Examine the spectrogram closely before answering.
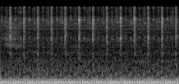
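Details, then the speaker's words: Chevrolet at cold start idle: steady low idle with sharp rapid ticking about seven times a second from an exhaust leak, not yet repaired. "But anyways, guys, yeah, the old Chevrolet, I mean, she's got an exhaust leak now. Kind of had it before, but not really. So cold starts just sound like absolute shit."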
